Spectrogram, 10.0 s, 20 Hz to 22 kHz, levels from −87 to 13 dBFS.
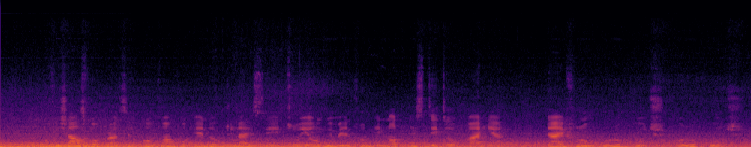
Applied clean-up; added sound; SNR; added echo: none; Waves, surf; -2 dB; none.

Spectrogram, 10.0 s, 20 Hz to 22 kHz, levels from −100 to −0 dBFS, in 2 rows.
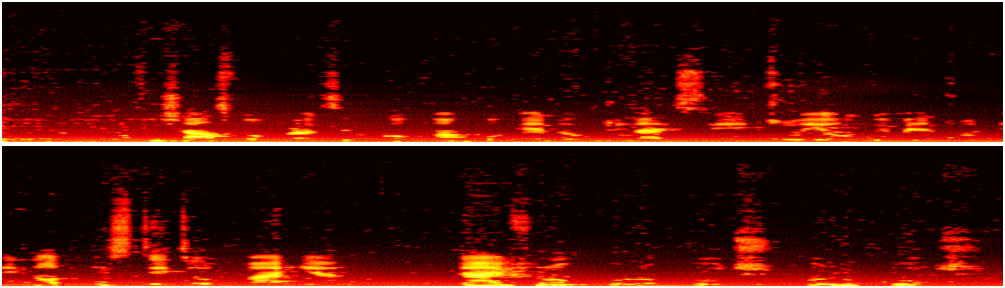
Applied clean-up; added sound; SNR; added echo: classical method spectral subtraction.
